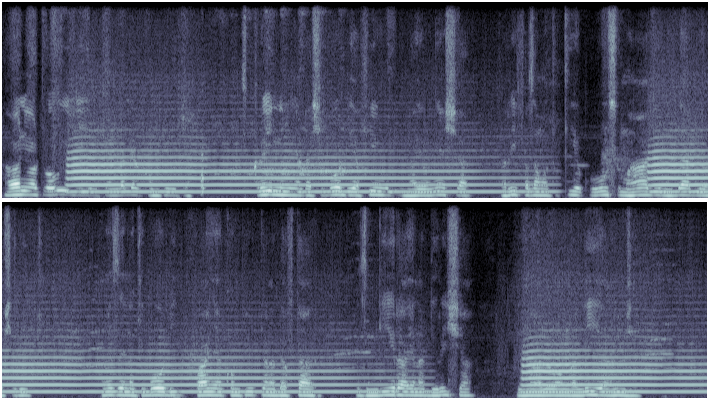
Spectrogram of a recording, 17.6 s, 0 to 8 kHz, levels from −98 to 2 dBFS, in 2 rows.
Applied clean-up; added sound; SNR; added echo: none; Trumpet; 0 dB; none.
